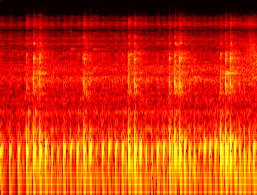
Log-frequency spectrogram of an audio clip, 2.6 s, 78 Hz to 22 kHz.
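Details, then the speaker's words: 2019 Yamaha TTR50, warm, after fixing intermittent cutting out. Catches on the first quick bump and settles into crisp, even firing pops at about a dozen per second. Normal start. "bike's all warmed up now watch how quick this starts I just quickly bump it watch go fast that starts guys like I said this is a wicked good running bike"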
